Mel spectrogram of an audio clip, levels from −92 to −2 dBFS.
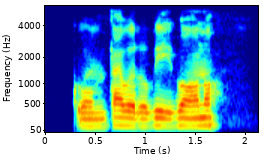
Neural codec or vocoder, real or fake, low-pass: codec, 16 kHz, 16 kbps, FunCodec, trained on Chinese and English, 50 frames a second; fake; 5.4 kHz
